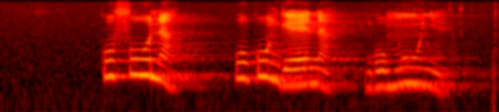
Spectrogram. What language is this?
South Ndebele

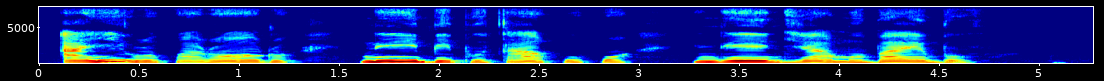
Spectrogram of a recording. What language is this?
Igbo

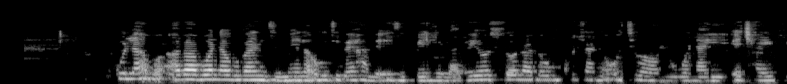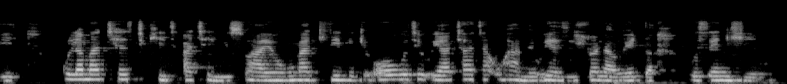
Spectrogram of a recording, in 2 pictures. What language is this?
North Ndebele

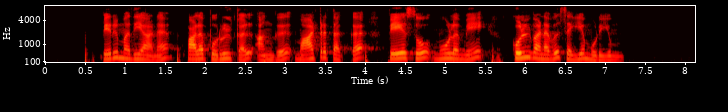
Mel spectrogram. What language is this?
Tamil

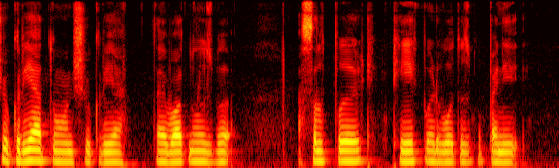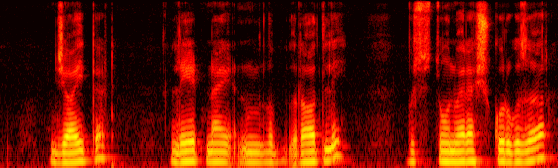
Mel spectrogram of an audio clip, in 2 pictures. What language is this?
Kashmiri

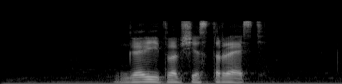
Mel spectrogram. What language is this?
Russian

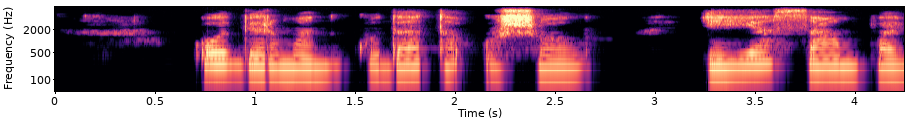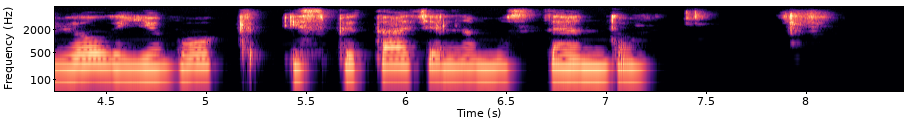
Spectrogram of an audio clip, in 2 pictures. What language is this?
Russian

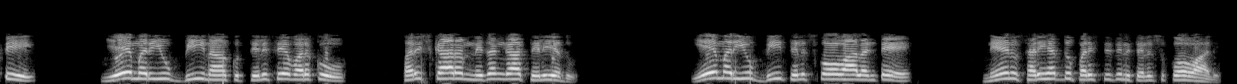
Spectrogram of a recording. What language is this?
Telugu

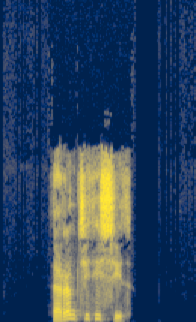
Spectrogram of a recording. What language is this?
Kabyle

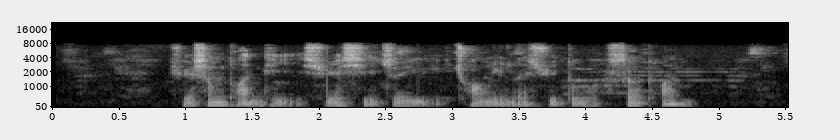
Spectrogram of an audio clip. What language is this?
Chinese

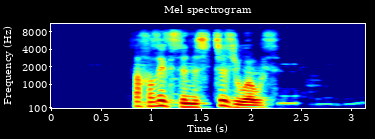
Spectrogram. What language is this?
Kabyle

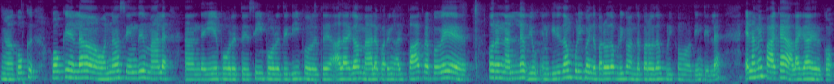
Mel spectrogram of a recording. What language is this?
Tamil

